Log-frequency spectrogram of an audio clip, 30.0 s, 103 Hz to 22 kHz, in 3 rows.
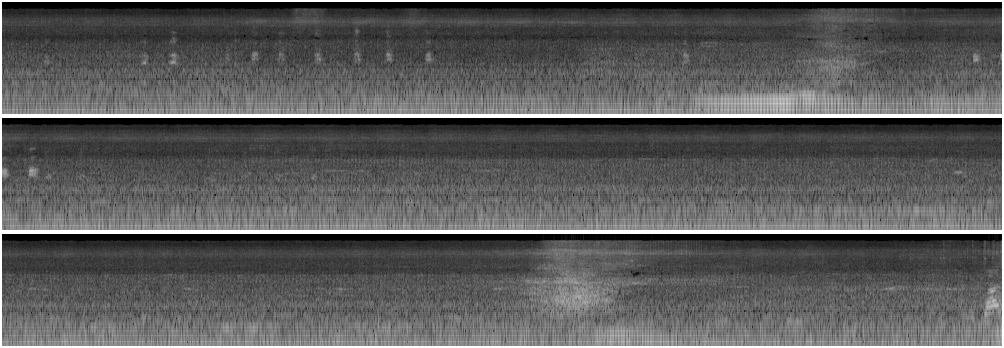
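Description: A flock of domestic ducks quacking now and then over a steady low engine hum. Two vehicles pass, each swelling up and fading, about 8 seconds in and again near 26 seconds.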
